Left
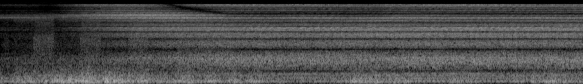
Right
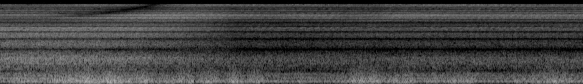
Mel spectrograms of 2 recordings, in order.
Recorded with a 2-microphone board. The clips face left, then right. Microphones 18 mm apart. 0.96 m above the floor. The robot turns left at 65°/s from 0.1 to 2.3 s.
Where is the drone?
80° right; by 5.8 s 135° left.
